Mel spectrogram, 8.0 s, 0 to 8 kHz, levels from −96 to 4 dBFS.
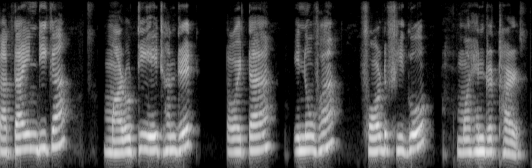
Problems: background sounds at intervals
